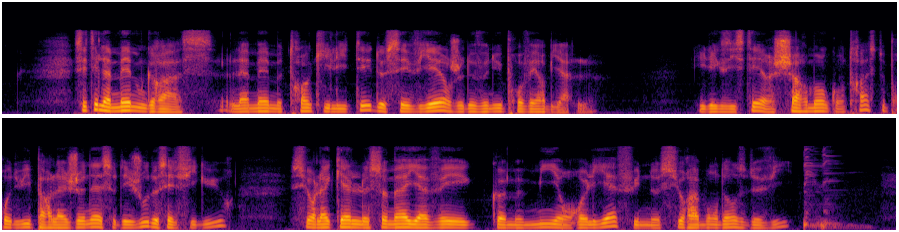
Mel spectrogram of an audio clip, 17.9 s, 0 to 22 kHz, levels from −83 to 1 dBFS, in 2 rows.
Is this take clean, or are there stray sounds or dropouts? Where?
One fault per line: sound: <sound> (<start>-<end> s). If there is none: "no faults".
sound: thud (17.0-17.7 s)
